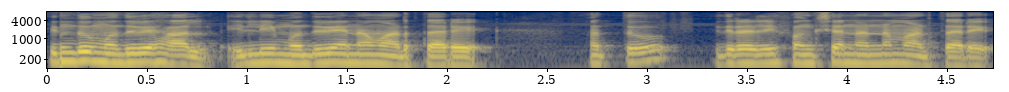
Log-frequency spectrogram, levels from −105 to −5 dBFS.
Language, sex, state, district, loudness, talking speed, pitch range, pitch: Kannada, male, Karnataka, Raichur, -22 LUFS, 125 wpm, 135-155 Hz, 145 Hz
